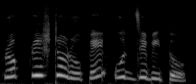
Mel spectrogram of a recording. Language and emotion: Bengali, neutral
